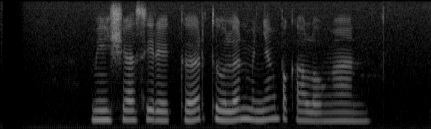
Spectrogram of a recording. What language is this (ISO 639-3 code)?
jav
